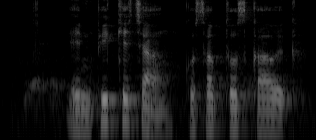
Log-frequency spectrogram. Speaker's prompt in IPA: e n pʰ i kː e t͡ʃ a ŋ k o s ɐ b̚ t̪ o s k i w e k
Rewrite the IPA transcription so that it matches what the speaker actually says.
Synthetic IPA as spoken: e n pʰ i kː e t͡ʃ a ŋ k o s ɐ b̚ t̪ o s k a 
